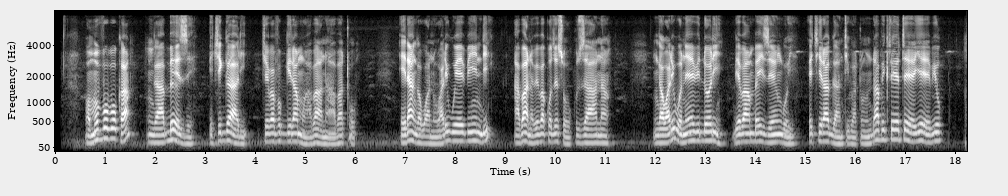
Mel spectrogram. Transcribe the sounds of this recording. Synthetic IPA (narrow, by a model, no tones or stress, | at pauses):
o̞muvuβuka | ŋɡaːβe̞ːze̞ː | ciɡaːli | ce̞βavuɡiɾamuaβaːna̰ːβato̞ | e̞ɾaŋɡawano̞waliwe̞ːβiːnd̪i | aβaːnaβe̞βako̞ze̞so̞ːkuzaːna | ŋɡawaliwo̞ne̞ːβido̞liβje̞βaːmbeize̞ːŋɡo̞ji | eciɾaɡantiβatuːndaβite̞ːte̞je̞ːβjo̞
